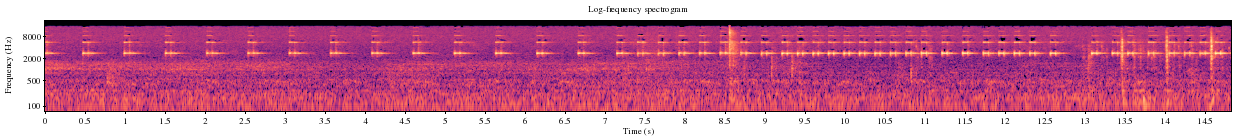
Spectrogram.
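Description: Brymen TBM251 digital multimeter's beeper in its EF non-contact voltage mode, detecting the field around a live mains cable: a high-pitched beep about twice a second that quickens into a near-continuous tone from about seven seconds in as the cable is brought closer and the field reads stronger. The tone stops briefly about a second before the end, then sounds again.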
